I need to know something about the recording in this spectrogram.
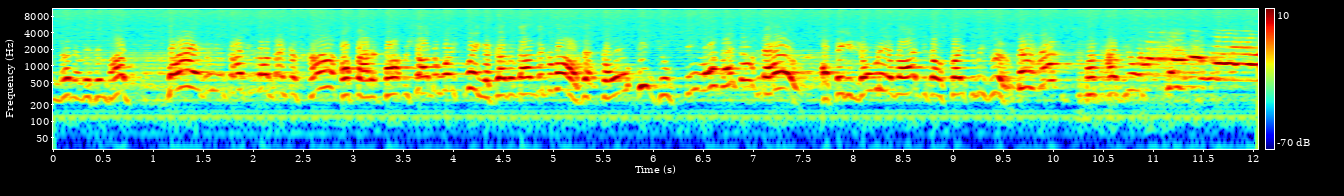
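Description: A young man sings on a stage.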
